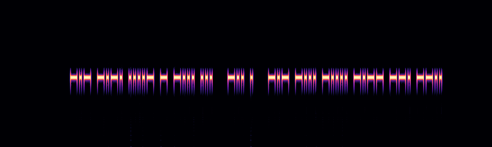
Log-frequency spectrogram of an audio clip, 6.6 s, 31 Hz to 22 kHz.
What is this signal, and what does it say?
Morse code, heard as a keyed tone, about 40 wpm, 700 Hz. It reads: KC4TBS DE KB6YGZ
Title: USA Callsign DE Callsign - 6 Characters - 40wpm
